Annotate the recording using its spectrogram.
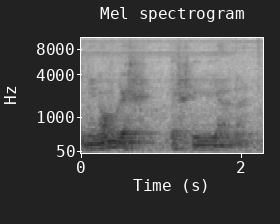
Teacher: la S se lateraliza también, se hace L, pero se hace L sorda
